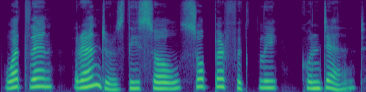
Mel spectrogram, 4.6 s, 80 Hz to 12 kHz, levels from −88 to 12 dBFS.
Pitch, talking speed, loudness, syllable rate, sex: 245 Hz, 105 wpm, -18 LUFS, 3.1 syllables/s, female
